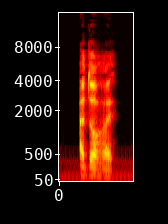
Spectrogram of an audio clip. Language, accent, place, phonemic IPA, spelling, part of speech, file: French, France, Lyon, /a.dɔ.ʁə.ʁe/, adorerai, verb, LL-Q150 (fra)-adorerai.wav
- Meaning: first-person singular future of adorer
